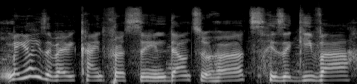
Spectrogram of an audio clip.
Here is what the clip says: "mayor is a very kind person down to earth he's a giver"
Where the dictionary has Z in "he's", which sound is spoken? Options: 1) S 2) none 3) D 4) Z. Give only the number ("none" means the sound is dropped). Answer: 4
